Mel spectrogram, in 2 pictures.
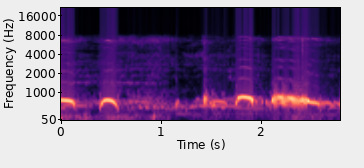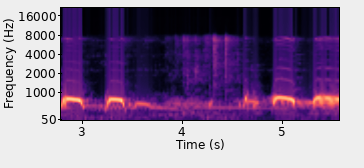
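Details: Javan spotted dove cooing as a lure to make other doves call; scattered arched coos with a long drawn coo in the middle, overlapping softer cooing and a final long note.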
